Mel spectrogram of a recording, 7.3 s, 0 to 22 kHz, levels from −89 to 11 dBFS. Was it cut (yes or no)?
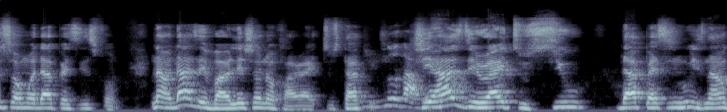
no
